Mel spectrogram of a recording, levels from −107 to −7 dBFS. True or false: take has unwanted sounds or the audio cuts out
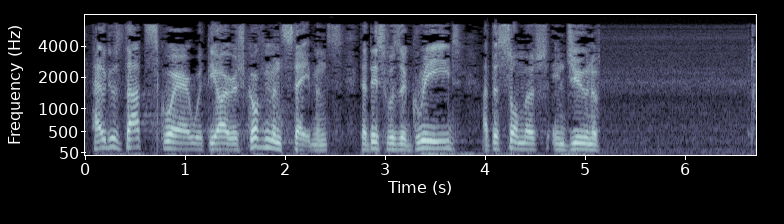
false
